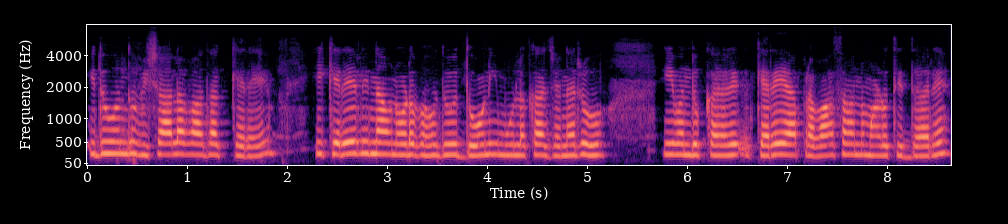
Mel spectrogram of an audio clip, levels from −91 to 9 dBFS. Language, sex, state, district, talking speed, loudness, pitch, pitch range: Kannada, female, Karnataka, Belgaum, 110 wpm, -16 LUFS, 230 Hz, 215-240 Hz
